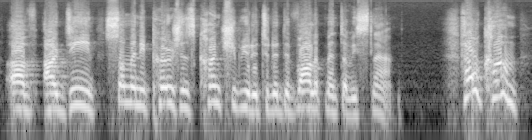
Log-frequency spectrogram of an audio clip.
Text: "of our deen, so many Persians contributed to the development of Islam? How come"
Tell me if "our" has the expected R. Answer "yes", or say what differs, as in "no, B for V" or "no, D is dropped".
yes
